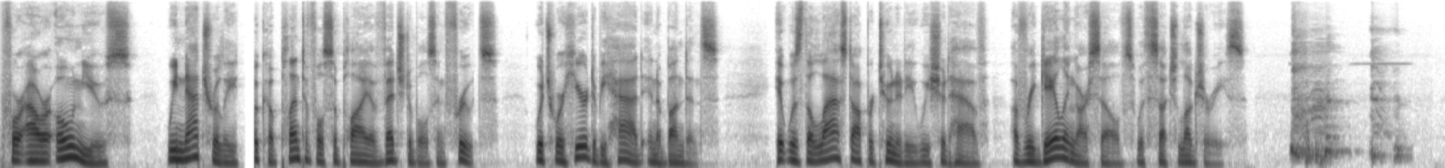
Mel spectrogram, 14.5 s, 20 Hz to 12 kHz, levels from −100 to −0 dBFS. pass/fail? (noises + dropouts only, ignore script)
fail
